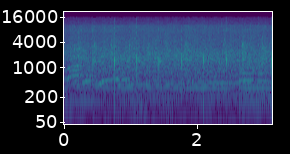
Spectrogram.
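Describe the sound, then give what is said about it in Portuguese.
An audience breaks into sustained applause, a dense wash of many hands clapping steadily with a few sharper individual claps standing out throughout. “Aplaude a Deus pela vida de José.”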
